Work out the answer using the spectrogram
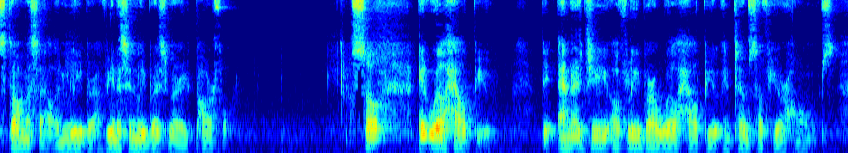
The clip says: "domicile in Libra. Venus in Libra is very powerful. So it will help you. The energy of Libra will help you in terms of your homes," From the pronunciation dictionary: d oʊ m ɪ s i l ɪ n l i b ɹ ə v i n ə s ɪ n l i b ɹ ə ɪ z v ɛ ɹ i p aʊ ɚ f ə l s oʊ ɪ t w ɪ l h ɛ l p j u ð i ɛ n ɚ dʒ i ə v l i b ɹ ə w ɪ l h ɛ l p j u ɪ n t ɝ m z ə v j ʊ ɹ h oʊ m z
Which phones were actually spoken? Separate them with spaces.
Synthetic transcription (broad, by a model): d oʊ m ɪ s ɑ l ɪ n l i b ɹ ə v i n ə s ɪ n l i b ɹ ə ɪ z v ɛ ɹ i p aʊ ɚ f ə l s oʊ ɪ t w ɪ l h ɛ l p j u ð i ɛ n ɚ dʒ i ə v l i b ɹ ə w ɪ l h ɛ l p j u ɪ n t ɝ m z ə v j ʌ ɹ h oʊ m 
